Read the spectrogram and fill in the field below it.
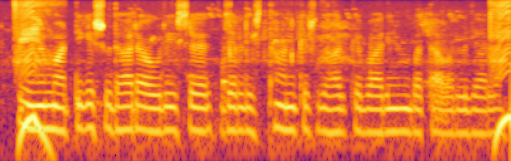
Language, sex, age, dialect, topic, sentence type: Bhojpuri, female, 25-30, Northern, agriculture, statement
